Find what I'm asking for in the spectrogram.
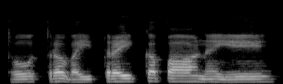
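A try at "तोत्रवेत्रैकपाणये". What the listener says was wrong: See, Totra Ve Traika Panaye. Okay, not Totra Vai. Totra Ve Traika Panaye. Totra Ve Traika Panaye.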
